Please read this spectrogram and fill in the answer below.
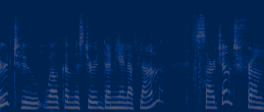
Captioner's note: speaking French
